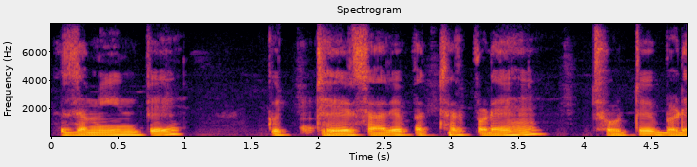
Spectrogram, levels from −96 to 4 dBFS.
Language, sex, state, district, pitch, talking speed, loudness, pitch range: Hindi, male, Uttar Pradesh, Lucknow, 90 Hz, 125 wpm, -16 LUFS, 85-105 Hz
